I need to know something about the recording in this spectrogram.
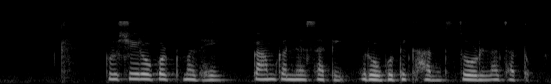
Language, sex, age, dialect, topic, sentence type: Marathi, female, 31-35, Standard Marathi, agriculture, statement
